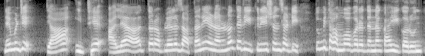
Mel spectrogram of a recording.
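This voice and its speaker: A woman's voice: high-pitched, quick pace, voice pushed up, lightly acted. A woman voicing an anxious, insistent young wife. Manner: worried, urgent.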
